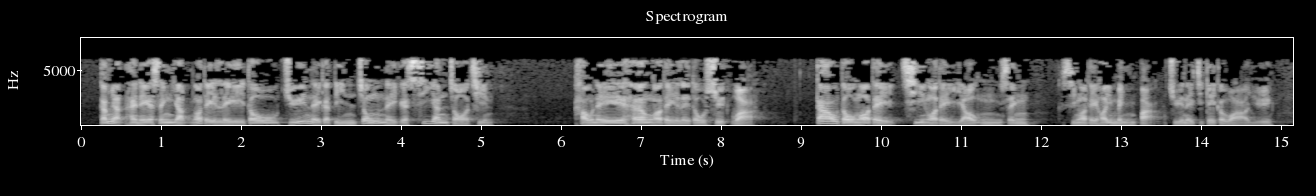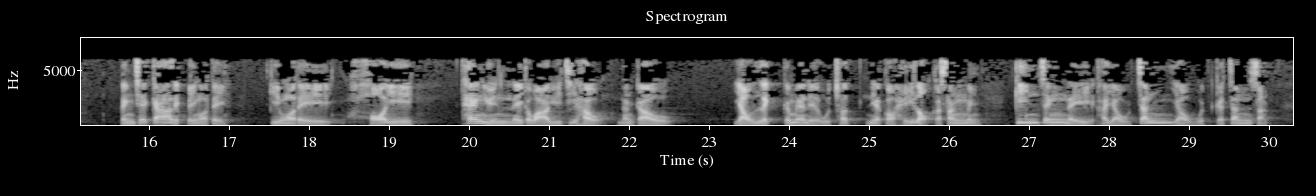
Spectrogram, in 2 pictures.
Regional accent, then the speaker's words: Hong Kong; now in New Zealand; 我一直从香港嚟到纽西兰嘅时候

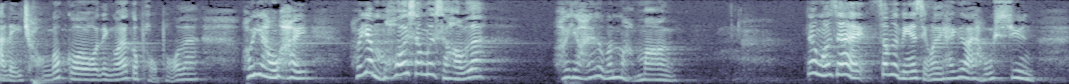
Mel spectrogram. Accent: China; 我中国人想叫他的妹仔

